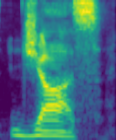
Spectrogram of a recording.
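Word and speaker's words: Jocz: name he went by it's Steve Joss is how you say his name I believe and he was their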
